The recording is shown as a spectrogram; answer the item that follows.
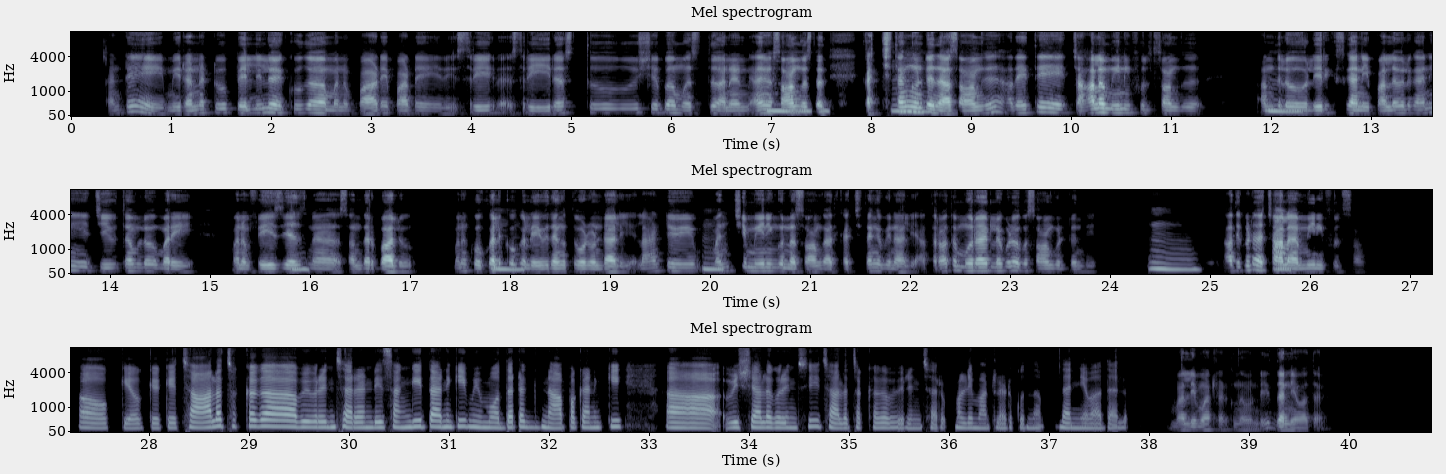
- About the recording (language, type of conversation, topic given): Telugu, podcast, సంగీతానికి మీ తొలి జ్ఞాపకం ఏమిటి?
- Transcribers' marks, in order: tapping; singing: "శ్రీర శ్రీరస్తు శభమస్తు"; in English: "సాంగ్"; in English: "మీనింగ్‌ఫుల్ సాంగ్"; in English: "లిరిక్స్"; in English: "ఫేస్"; in English: "సాంగ్"; other background noise; in English: "మీనిఫుల్ సాంగ్"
